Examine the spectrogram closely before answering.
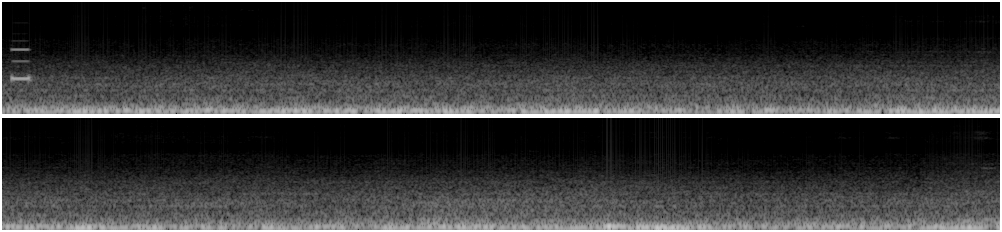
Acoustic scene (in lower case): car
